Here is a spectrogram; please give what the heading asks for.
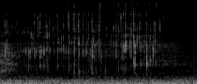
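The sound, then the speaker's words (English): Jiguan Yin tea being poured, a steady faint trickle of liquid with small bright splashy glints throughout, running over a constant low hum. “allow me to pour you some lovely, lovely tea.”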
